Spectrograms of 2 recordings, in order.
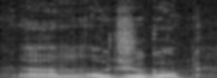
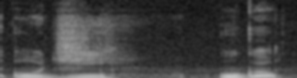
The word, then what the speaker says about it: Oji Ugo: Although she corrected me that it's not Ojugo, because I've gone my whole life pronouncing the name Ojugo. She pointed out that there's an I in there. And I confirmed from my wife that that is the case. So it's actually Oji Ugo.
